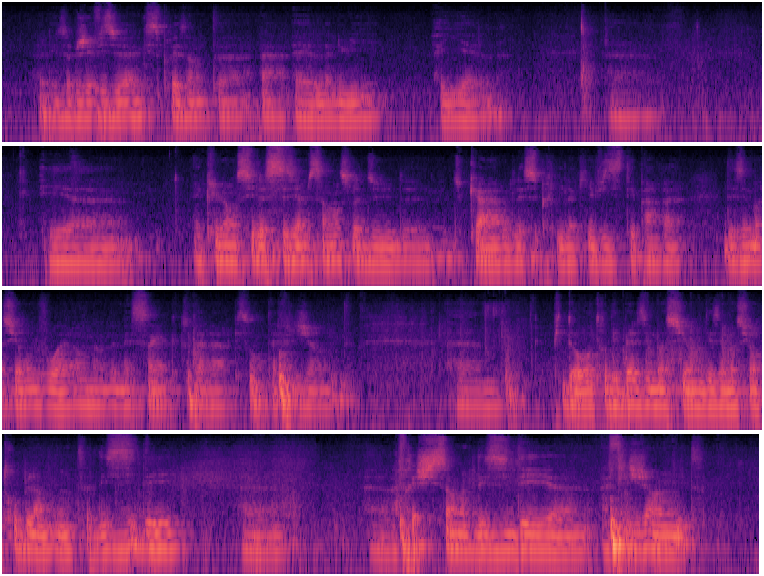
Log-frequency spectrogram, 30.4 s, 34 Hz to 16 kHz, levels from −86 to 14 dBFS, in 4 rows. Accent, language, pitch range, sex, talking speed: French, English, 95-110 Hz, male, 130 wpm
